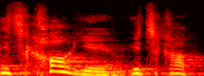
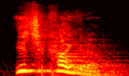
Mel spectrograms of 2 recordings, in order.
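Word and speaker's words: יצחק: 이삭의 본 발음은 이츠카이에요. 이츠카이라고.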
